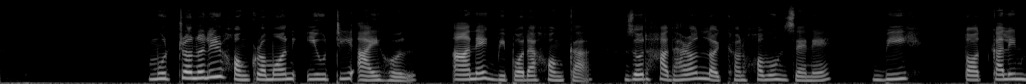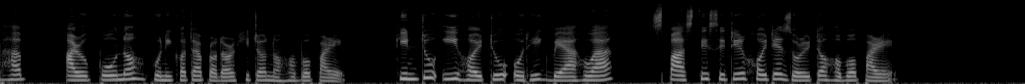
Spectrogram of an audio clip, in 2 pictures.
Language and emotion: Assamese, neutral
